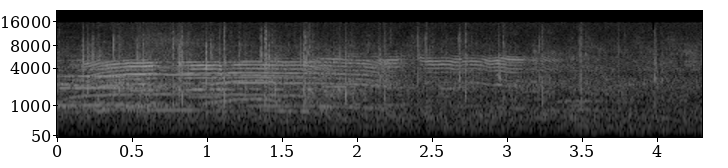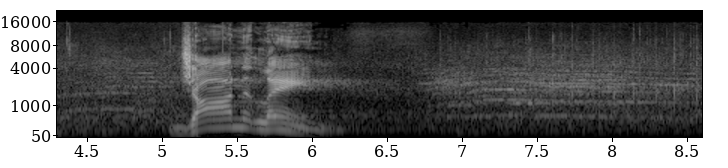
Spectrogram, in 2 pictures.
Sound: applause; applause

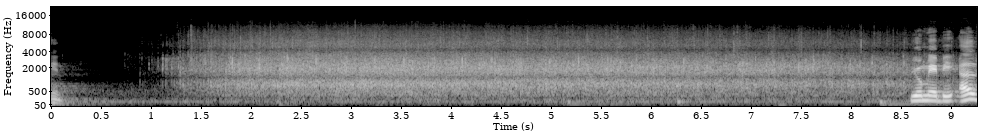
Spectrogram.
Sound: applause

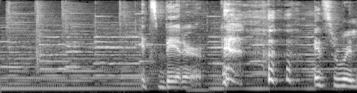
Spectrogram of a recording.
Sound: laughs

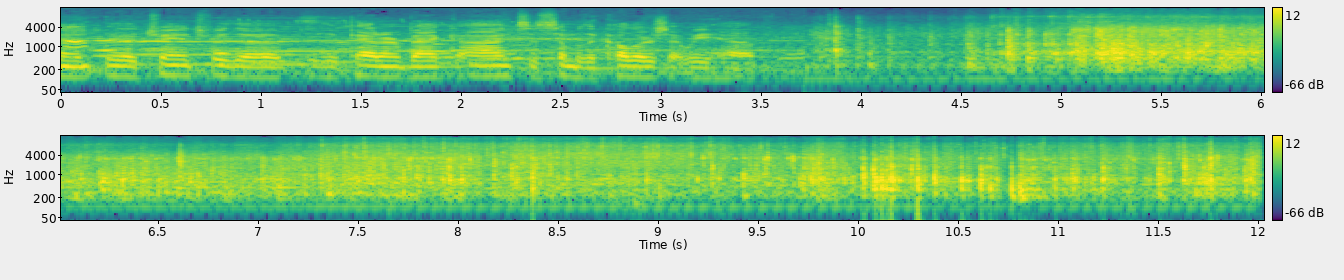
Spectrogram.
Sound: pouring ice into a cooler

